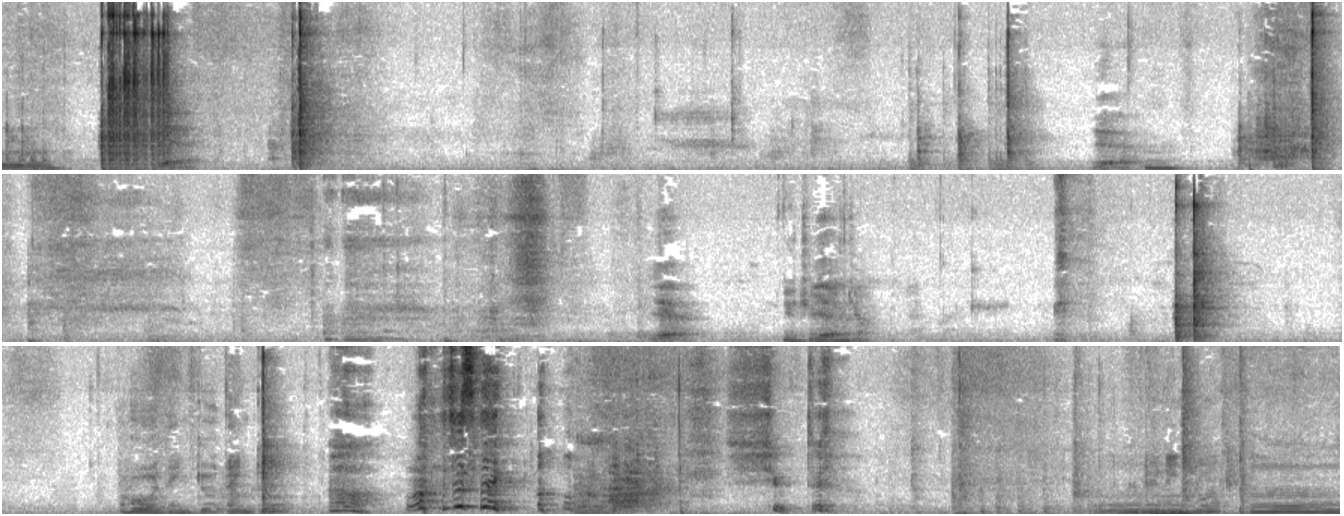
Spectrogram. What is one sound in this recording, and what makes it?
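Dominoes click as they are placed on a wooden table.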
